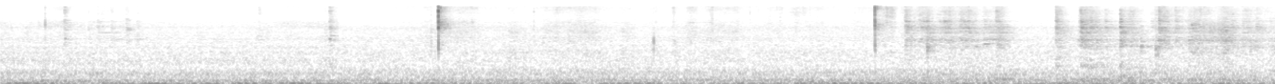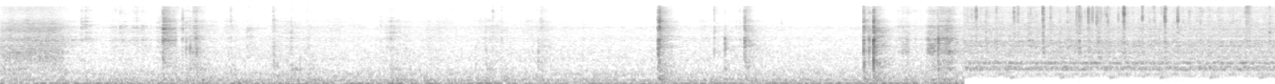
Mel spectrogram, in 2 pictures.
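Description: Thin wire mesh and a tin disc being handled and pushed together on a steel bench: a light rustling scrape and a few sharp metal clicks over a steady low hum. The low hum cuts off near the end.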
